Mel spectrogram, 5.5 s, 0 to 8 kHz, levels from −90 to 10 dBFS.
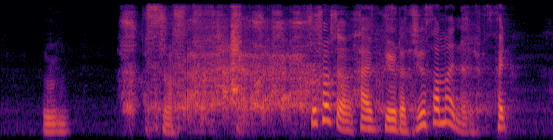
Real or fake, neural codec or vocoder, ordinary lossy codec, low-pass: fake; autoencoder, 22.05 kHz, a latent of 192 numbers a frame, VITS, trained on one speaker; none; 7.2 kHz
